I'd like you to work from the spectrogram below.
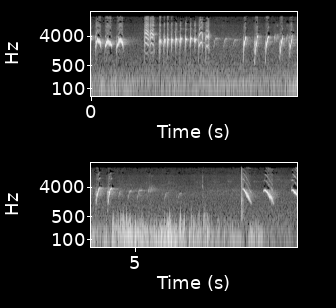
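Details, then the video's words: Greater green leafbird singing to provoke others: looping whistles, a fast buzzy trill, a run of falling slurred notes, then loud downslurred calls, with low rumbling noise underneath. "BIKIN CUCAK IJO MANAPUN TERPANCING EMOSI"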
